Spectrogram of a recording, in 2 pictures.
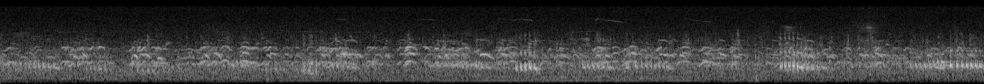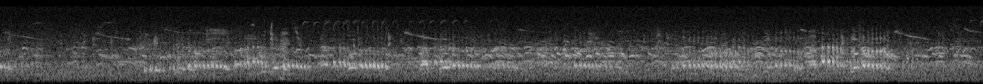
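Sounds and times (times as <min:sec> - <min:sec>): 
sandhill cranes calling together in a dense chorus: 0:00.0 - 0:19.6.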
